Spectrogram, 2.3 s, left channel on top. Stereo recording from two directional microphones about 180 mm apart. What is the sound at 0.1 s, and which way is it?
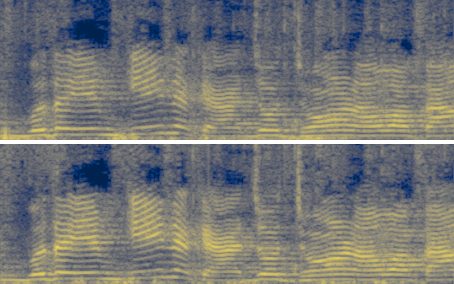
A woman's voice, 10° left (ahead or behind).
